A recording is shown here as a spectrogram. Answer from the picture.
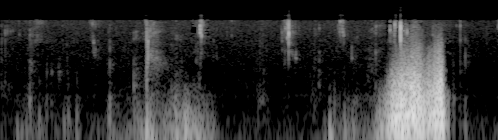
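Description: Close-miked chewing of a juicy hwanggeumhyang citrus segment: soft wet mouth sounds, with a louder stretch of chewing near the end.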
